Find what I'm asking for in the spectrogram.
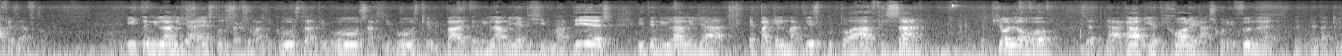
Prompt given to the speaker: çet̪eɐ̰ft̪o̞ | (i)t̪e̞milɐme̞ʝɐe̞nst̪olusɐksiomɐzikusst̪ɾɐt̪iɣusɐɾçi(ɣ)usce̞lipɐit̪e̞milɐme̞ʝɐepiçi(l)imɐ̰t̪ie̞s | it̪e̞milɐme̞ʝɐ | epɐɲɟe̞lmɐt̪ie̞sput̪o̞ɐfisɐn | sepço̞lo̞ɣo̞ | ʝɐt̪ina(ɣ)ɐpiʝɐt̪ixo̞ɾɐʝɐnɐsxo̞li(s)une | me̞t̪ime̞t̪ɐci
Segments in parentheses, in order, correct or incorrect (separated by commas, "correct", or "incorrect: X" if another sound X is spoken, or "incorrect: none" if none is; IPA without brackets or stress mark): correct, correct, incorrect: ɾ, correct, incorrect: θ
